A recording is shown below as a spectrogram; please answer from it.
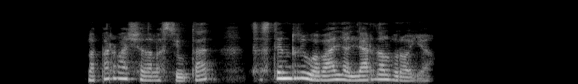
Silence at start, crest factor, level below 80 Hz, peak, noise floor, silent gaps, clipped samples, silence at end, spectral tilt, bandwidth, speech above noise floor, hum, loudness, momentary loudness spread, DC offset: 0.9 s; 18 dB; -66 dBFS; -6 dBFS; under -90 dBFS; none; under 0.1%; 1.45 s; -5 dB/octave; 7.8 kHz; over 69 dB; none; -21 LUFS; 17 LU; under 0.1%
